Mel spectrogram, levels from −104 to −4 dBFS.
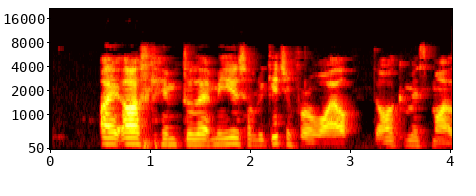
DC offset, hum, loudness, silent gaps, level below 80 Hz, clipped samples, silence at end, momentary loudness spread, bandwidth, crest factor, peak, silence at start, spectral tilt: under 0.1%; none; -27 LUFS; none; -80 dBFS; under 0.1%; 0 s; 18 LU; 7.8 kHz; 24 dB; -4 dBFS; 0.5 s; -3 dB/octave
